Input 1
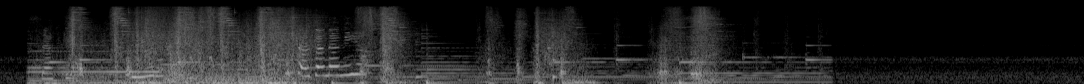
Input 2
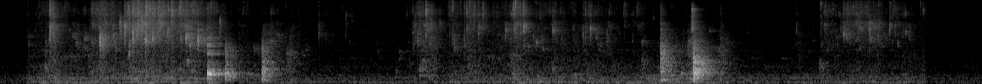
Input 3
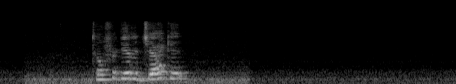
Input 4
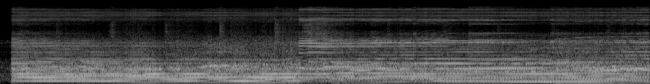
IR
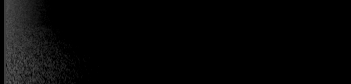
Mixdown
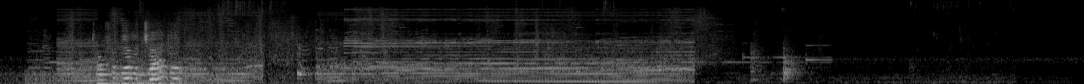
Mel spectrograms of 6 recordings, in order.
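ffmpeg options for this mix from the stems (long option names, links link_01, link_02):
-filter_complex "[0:a]highpass=frequency=930:width=0.5412,highpass=frequency=930:width=1.3066,acompressor=threshold=-41dB:ratio=6,volume=-2.5dB[link_01];[1:a]equalizer=frequency=6300:width_type=o:width=2.4:gain=-14.5,adelay=900,volume=-7dB,afade=type=in:start_time=8.11:duration=0.38:silence=0.473151[link_02];[2:a]aeval=exprs='val(0)*sin(2*PI*250*n/s)':channel_layout=same,volume=2dB,asplit=2[link_03][link_04];[3:a]equalizer=frequency=310:width_type=o:width=0.82:gain=-8.5,adelay=450,volume=-10dB,asplit=3[link_05][link_06][link_07];[link_05]atrim=end=2.63,asetpts=PTS-STARTPTS,afade=type=out:start_time=2.626:duration=0.004:curve=hsin[link_08];[link_06]atrim=start=2.63:end=3.17,asetpts=PTS-STARTPTS,volume=0[link_09];[link_07]atrim=start=3.17,asetpts=PTS-STARTPTS,afade=type=in:duration=0.004:curve=hsin[link_10];[link_08][link_09][link_10]concat=n=3:v=0:a=1[link_11];[link_04]apad=whole_len=306772[link_12];[link_11][link_12]sidechaincompress=threshold=-29dB:ratio=8:attack=16:release=171[link_13];[link_01][link_02][link_03][link_13]amix=inputs=4:normalize=0"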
